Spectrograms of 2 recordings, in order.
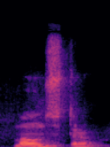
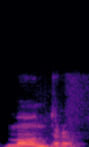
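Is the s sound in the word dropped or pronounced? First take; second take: pronounced; dropped. First: The s sound is fully pronounced. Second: The s sound is dropped.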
